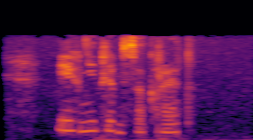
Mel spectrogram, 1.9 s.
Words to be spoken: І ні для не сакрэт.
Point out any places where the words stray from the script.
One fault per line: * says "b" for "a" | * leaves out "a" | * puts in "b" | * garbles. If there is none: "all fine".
all fine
